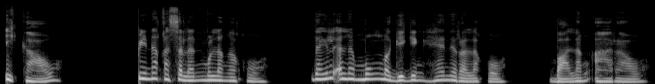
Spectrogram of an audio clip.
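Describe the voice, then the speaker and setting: A woman's voice: fairly low pitch, a little mellow, dry recording, studio quality. A woman with a Filipino accent giving a dramatic scripted narration of a story. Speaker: narrator of audio drama stories.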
